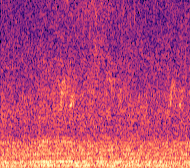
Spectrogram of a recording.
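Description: A steady, dense buzz of many honeybees humming together inside a queenless hive, constant and fairly quiet with no voices.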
